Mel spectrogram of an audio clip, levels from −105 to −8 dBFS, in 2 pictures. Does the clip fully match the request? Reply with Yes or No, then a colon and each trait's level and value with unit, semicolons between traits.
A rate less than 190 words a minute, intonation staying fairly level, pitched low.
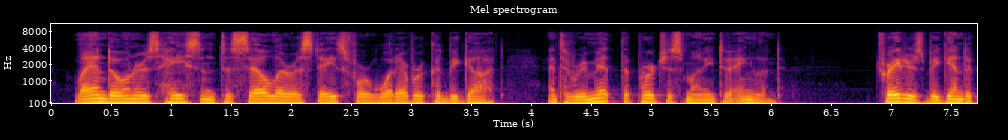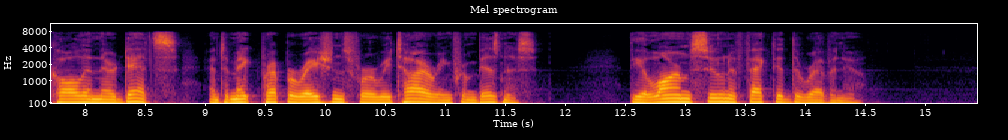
Yes: average, 155 wpm; narrow, 2.3 semitones; low, 120 Hz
